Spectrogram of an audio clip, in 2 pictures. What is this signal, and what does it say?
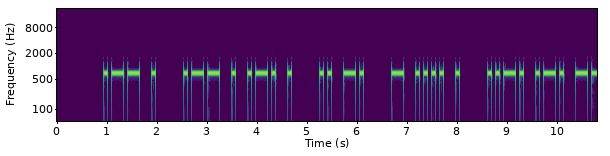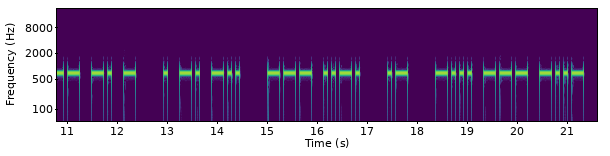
Morse code, heard as a keyed tone, about 16 wpm, 700 Hz. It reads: WE WERE IN THE FRONT END OF A BOX
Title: Sentences from Top 1000 Words - Review Part 2 - 15wpm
